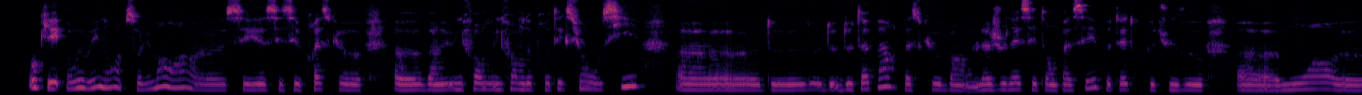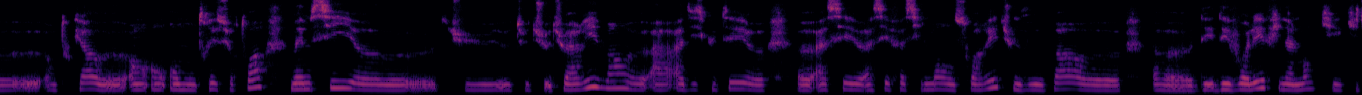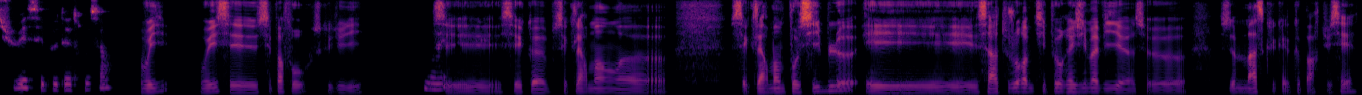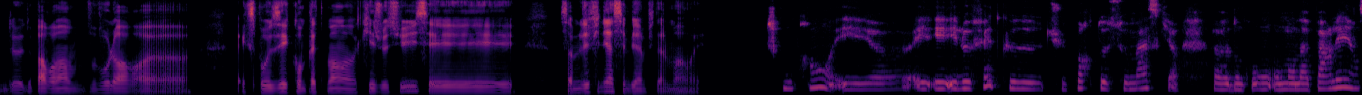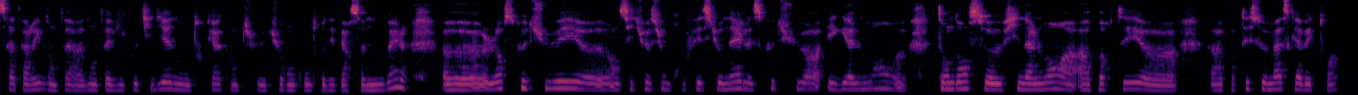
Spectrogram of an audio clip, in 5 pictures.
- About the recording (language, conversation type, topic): French, advice, Comment gérer ma peur d’être jugé par les autres ?
- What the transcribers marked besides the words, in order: drawn out: "et"; stressed: "masque"; drawn out: "c'est"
